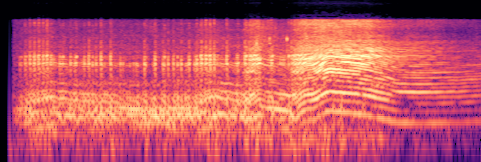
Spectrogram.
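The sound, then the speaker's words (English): A motorbike engine roars, revving hard with a rising pitch as its rider pulls away heading home, the loud throaty growl sustained for several seconds before easing slightly. “As Queenie jumps on her motorbike and roars off home”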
